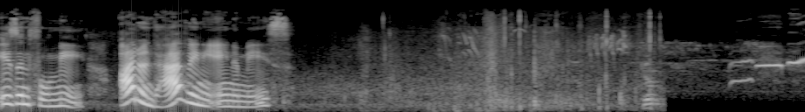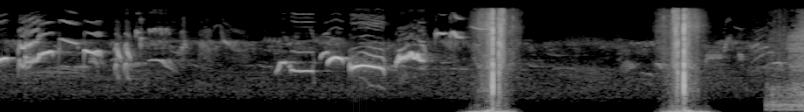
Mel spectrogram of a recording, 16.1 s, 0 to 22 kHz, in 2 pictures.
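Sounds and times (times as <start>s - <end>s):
birds chirping: 4.1s - 16.0s.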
